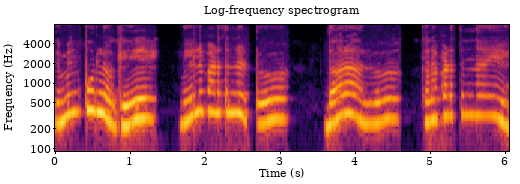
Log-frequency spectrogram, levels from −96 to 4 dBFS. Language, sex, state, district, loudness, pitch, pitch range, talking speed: Telugu, female, Andhra Pradesh, Visakhapatnam, -15 LUFS, 290 Hz, 260-335 Hz, 70 wpm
